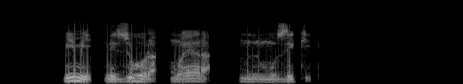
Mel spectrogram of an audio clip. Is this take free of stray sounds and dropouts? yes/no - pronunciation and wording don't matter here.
yes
